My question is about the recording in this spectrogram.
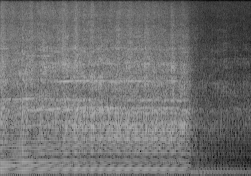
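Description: Off-road side-by-side's engine held at high, steady revs, then fading out about four seconds in.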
